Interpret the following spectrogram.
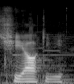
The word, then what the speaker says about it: Chiaki: Am I saying her name wrong? They all pronounce her name as Chiaki.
